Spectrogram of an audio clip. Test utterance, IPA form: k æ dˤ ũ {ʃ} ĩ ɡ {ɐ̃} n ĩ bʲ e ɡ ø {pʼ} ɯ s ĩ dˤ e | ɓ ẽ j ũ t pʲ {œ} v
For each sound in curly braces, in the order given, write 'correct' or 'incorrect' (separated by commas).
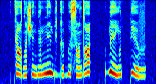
correct, incorrect, incorrect, incorrect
